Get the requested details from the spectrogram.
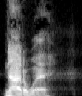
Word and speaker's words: Nottoway: Nottoway. Nod, like nod, head nod.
